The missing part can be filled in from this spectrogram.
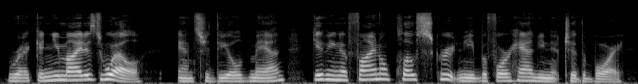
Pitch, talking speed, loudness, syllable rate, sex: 175 Hz, 190 wpm, -19 LUFS, 5.6 syllables/s, female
